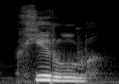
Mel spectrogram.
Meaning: surgeon
- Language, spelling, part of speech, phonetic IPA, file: Ukrainian, хірург, noun, [xʲiˈrurɦ], Uk-хірург.ogg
